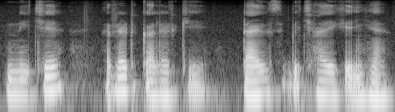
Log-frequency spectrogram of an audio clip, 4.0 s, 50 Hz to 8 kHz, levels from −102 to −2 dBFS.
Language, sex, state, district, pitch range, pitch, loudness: Hindi, male, Bihar, Patna, 100-120 Hz, 105 Hz, -18 LUFS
